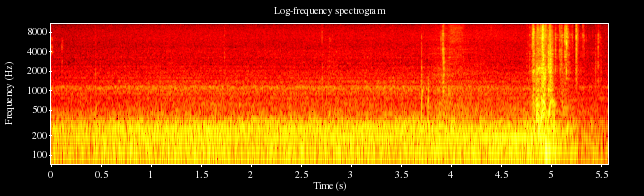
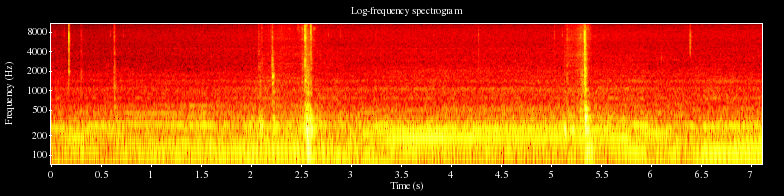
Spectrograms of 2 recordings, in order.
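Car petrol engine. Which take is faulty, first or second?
first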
